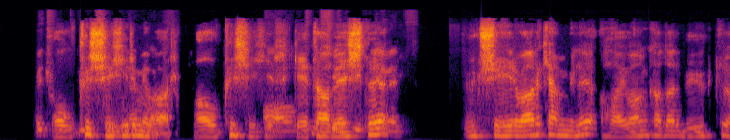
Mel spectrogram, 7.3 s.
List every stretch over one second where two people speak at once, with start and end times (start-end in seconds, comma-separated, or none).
0.5-1.8, 2.6-3.9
